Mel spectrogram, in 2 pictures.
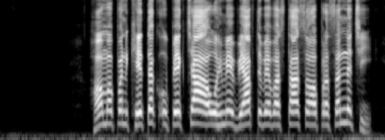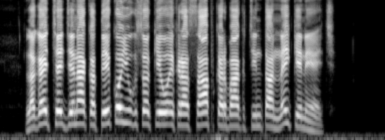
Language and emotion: Maithili, angry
